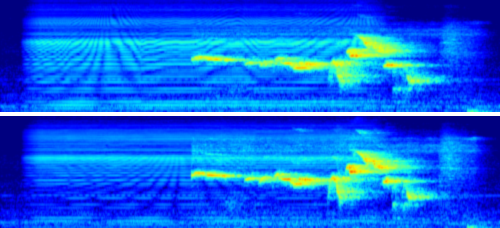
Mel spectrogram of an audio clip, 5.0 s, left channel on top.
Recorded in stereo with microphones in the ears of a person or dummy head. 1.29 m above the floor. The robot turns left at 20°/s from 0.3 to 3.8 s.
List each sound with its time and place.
1.9 s a bird: 50° right (ahead or behind), 0.6 m; by 4.8 s 55° right (ahead or behind), 0.6 m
